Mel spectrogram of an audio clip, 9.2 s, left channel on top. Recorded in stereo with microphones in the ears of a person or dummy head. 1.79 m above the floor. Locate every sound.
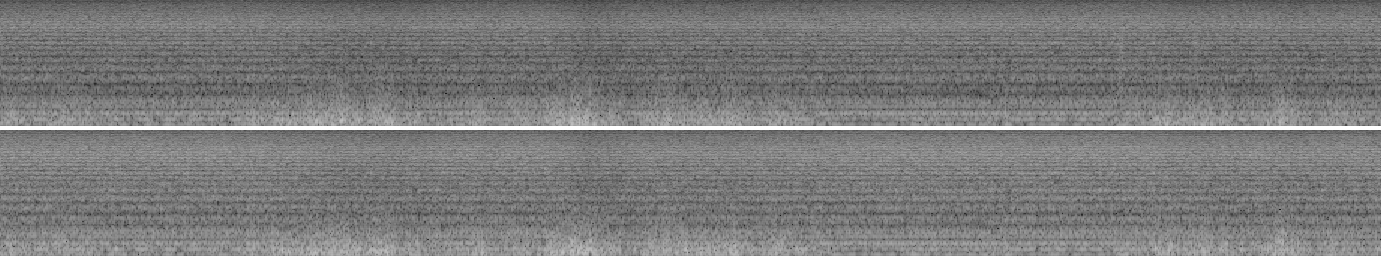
0.0 s a drone: 10° right (ahead or behind)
